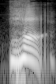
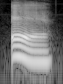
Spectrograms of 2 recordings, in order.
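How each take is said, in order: First: The word starts with an audible H sound. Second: The word starts with a vowel, no H sound. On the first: The speaker calls it wrong. "not hair" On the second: The speaker calls it right. "So you say air"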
